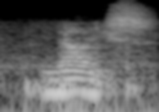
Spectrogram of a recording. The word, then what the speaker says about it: gneiss: And how do you pronounce Nice.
